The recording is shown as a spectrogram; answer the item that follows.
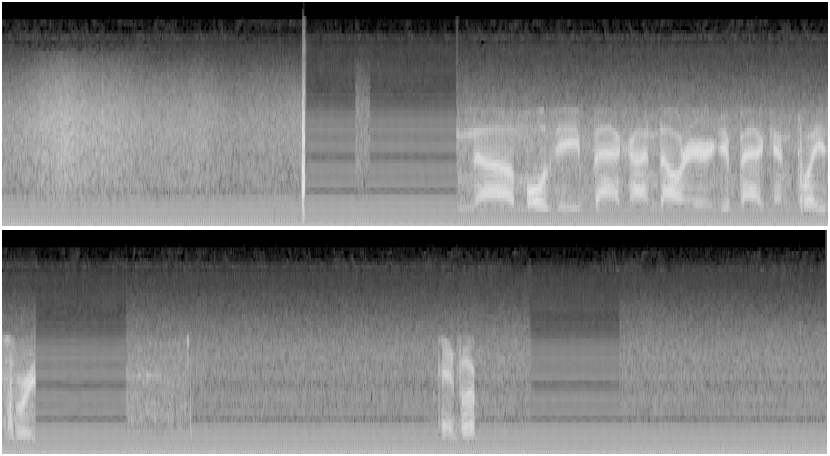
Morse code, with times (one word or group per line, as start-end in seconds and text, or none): none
